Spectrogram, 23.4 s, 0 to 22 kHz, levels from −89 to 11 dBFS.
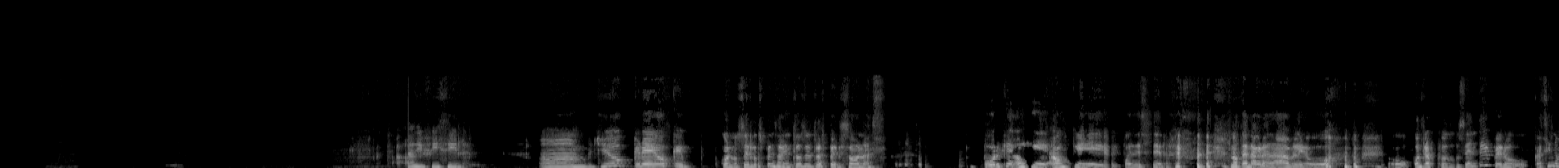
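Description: At 6.13 s there's a short blip of damaged data in the compressed stream: the decoder hits corrupted bytes, loses sync and skips ahead to the next frame. Then from 17.72 to 18.16 s come CD scratch ticks, three tiny clicks, the longest around a millisecond, where damage beat the error correction and samples were patched over.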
